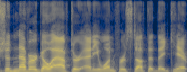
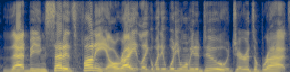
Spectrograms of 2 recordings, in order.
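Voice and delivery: excited outburst; 8 semitones higher, 6 dB louder than usual. Real, not acted. Speaker bursts out defending roast.

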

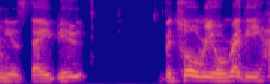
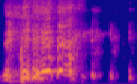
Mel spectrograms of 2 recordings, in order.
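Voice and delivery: loud, high laugh; burst of laughter; 7 dB louder than usual. Real, not acted. Laughing at co-host's insult of the fighter, helpless laugh. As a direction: crack up loudly.

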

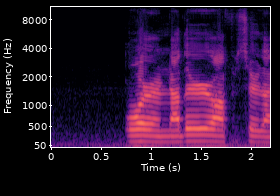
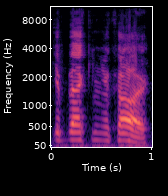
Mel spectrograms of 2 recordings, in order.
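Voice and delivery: loud firm police order; stern command; 5 semitones higher, 7 dB louder than usual. Acted. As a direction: bark it like a cop. Officer orders man back to car.

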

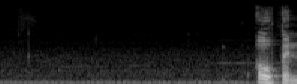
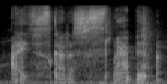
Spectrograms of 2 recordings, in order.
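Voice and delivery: whispering; 13 dB quieter than usual. Real, not acted. Whispering before slapping the button.

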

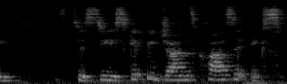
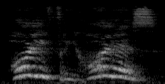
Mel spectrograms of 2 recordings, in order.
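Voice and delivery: high, loud exclamation; loud cry; 10 semitones higher, 8 dB louder than usual. A narrator's reading. Scipito thrusts his sword at the bandito, crying out loud. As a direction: cry out in brave panic. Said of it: "cried Scipito".

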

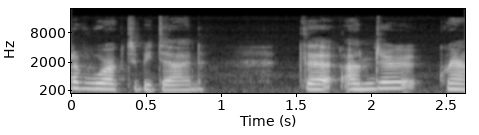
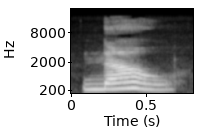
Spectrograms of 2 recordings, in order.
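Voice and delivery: put-on a sudden loud "No" from a boy; boy's loud refusal; shout; 9 dB louder than usual. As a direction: cry out the "No" in protest. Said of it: "shouted little Willie".

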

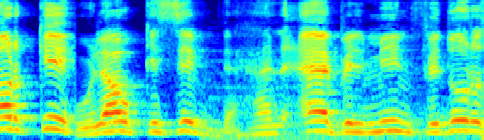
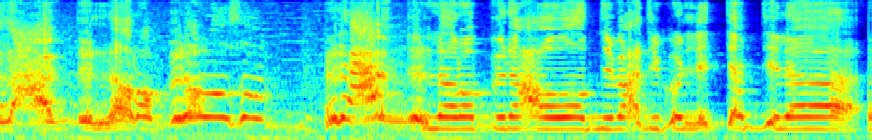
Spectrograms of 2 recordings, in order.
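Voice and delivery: overjoyed crying shout; 2 semitones higher than usual. Real, not acted. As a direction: cry out thanks, overwhelmed. Overjoyed after save.

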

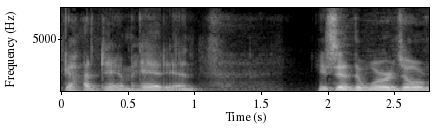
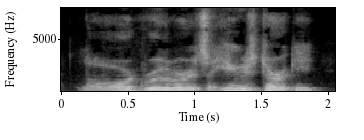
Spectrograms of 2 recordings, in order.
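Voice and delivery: high, louder amazed voice; amazed exclaim; 12 semitones higher, 5 dB louder than usual. Pretend. Imagined grown-up marvels at Ruler's turkey, high. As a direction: marvel at the size.

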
